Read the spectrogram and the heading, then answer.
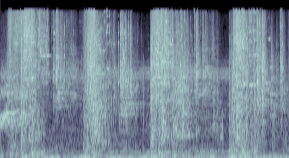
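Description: Loud crashes of a car wreck after the car's tires hit a patch of black ice, with glass shattering in about four heavy bursts spaced a second or so apart, each trailing off into clattering debris; no one speaks.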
